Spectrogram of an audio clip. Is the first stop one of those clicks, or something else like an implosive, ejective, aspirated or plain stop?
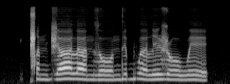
click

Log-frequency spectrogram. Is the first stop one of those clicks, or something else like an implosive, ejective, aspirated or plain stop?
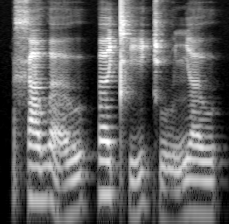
aspirated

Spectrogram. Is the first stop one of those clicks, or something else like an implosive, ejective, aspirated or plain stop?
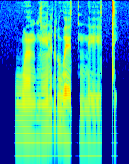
plain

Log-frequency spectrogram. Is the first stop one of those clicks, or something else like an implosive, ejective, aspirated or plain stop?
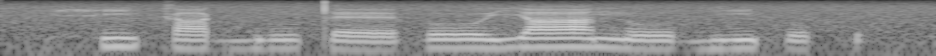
plain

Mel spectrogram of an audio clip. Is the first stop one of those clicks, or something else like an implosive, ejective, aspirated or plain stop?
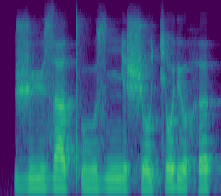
ejective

